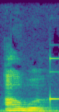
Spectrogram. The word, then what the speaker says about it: hour: a House แต่ an hour ตัว H ใน ตอน ต้น ของ hour จะ เงียบ เรา จะ ไม่ ออก เสียง ว่า How แต่ เรา จะ ออก เสียง ว่า Our ซึ่ง เสียง จะ ออก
